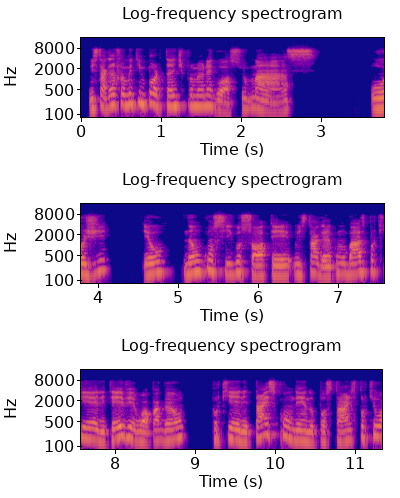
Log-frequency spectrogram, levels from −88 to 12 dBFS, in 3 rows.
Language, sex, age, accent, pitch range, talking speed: Portuguese, male, 40-59, Brazilian, 130-190 Hz, 170 wpm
